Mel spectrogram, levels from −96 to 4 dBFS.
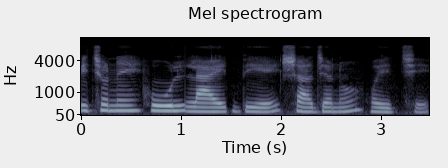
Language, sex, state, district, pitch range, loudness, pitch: Bengali, female, West Bengal, North 24 Parganas, 180-220 Hz, -38 LUFS, 190 Hz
